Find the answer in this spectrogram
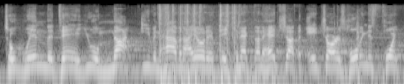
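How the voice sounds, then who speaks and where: A man working as an esports caster, giving excited, dramatic live play-by-play in emphatic, punchy phrases. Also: very high-pitched, a little fast, background noise. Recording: long hall reverb, music underneath. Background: music.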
